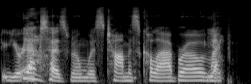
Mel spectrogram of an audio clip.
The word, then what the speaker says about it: Calabro: ex-husband was Thomas Calabro. Am Yeah. I pronouncing that right?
